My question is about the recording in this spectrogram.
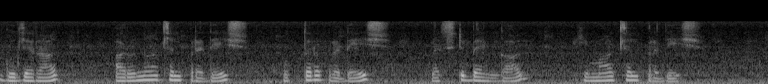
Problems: constant background noise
